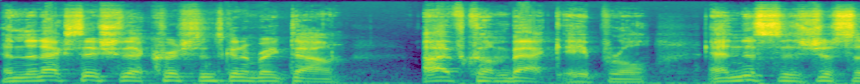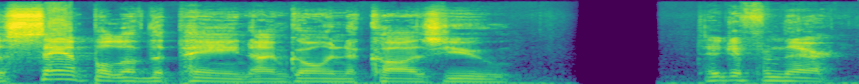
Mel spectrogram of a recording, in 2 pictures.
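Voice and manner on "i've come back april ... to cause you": low, deep put-on villain voice. Doing his best on the show in a Baxter Stockman voice. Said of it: "in a Baxter Stockman voice".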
